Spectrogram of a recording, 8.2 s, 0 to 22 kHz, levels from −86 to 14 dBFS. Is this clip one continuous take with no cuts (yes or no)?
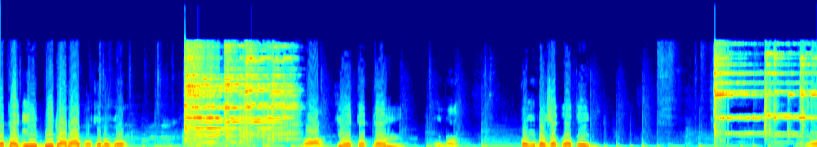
yes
